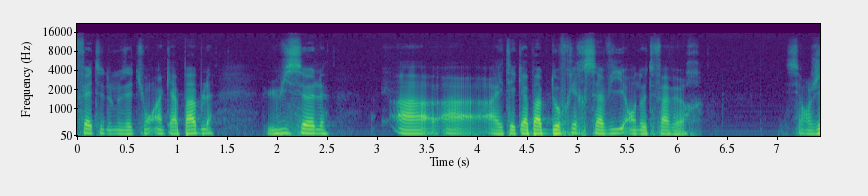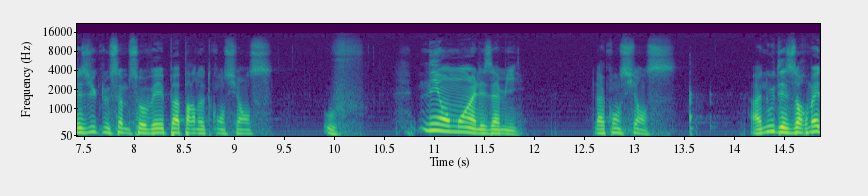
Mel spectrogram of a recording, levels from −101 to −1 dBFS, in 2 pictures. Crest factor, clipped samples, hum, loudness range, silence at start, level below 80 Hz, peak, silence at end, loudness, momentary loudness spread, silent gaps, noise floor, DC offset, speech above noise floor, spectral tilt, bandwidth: 20 dB; under 0.1%; none; 4 LU; 0 s; -56 dBFS; -4 dBFS; 0 s; -24 LUFS; 18 LU; none; -65 dBFS; under 0.1%; 43 dB; -7.5 dB/octave; 13 kHz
